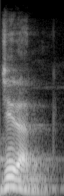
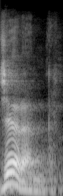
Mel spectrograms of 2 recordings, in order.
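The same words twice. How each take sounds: First: The second vowel is a full vowel. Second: The second vowel is a weak schwa. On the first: The speaker calls it wrong. "not gerund" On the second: The speaker calls it right. "This word is gerund"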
